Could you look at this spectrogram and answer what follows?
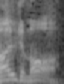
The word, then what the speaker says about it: Voldemort: Rowling, at det er en rigtig måde at udtale den unævnlige fyrstes navn på, er med et stumt T, altså øh, Voldemort.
